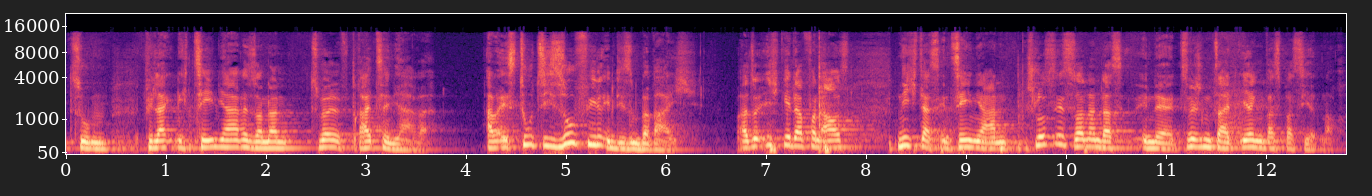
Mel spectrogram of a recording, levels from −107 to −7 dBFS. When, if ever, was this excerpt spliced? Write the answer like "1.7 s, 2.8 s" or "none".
none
